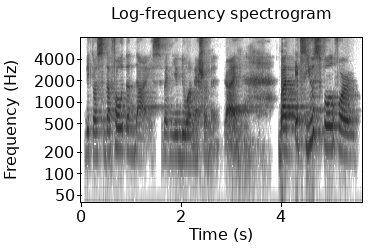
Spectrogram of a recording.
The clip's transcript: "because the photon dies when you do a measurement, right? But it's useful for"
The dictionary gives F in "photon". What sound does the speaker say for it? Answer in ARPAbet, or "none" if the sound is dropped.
F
